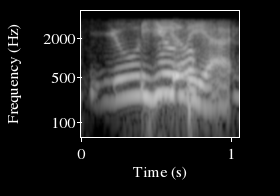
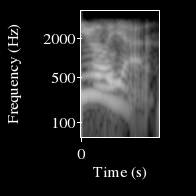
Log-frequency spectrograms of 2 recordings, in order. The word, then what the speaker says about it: Yuliya: Yuliya, yes. – Yuliya. – Yes, it's Yuliya.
